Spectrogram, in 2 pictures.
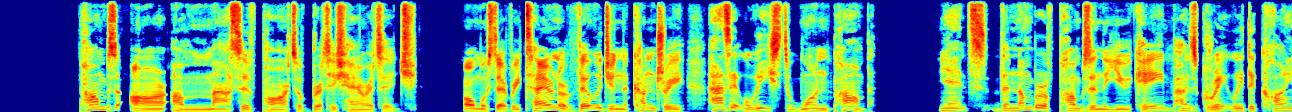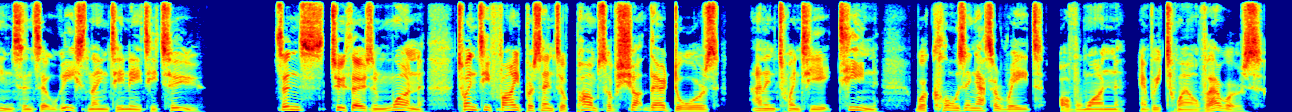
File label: english scottish documentaries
